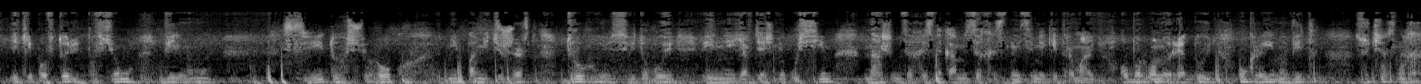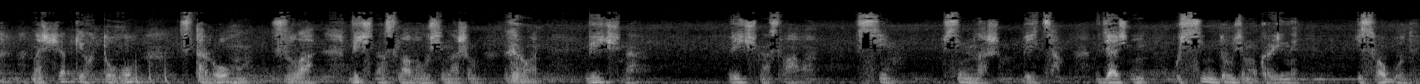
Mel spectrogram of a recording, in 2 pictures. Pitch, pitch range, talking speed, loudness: 95 Hz, 85-105 Hz, 105 wpm, -23 LUFS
